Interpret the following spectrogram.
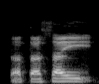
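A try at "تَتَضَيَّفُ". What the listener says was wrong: tatadayyafu itu huruf dot ada titiknya tuh. Tadoyyafa ya tadoyyafu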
